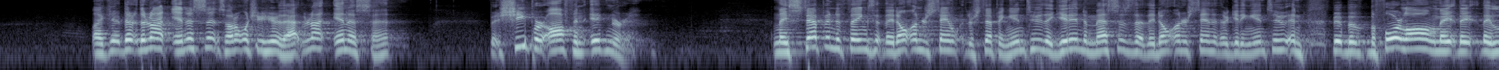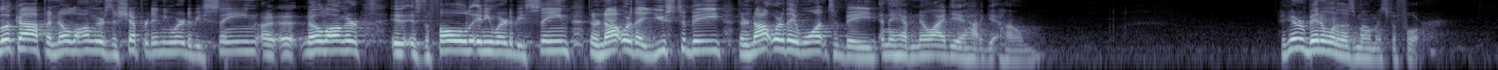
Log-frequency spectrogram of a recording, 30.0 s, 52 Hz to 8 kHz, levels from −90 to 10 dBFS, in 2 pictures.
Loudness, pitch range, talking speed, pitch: -17 LUFS, 175-220 Hz, 210 wpm, 200 Hz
